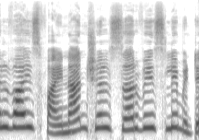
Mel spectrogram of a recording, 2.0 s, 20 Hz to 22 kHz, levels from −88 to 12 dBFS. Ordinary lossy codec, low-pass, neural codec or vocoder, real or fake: none; none; vocoder, 48 kHz, 128 mel bands, Vocos; fake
